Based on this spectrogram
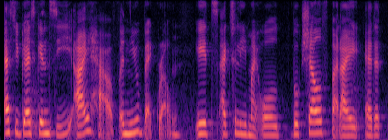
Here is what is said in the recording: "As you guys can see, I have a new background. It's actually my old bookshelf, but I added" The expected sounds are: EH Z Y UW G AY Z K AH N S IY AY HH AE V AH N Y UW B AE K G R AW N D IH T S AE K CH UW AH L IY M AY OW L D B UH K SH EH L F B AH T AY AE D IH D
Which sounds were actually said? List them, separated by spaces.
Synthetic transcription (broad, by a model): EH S Y UW G AY S K AH N S IY AY HH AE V AH N Y UW B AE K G R AW N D IH T S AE K CH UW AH L IY M AY OW L D B UH K SH EH L F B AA T AY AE D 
